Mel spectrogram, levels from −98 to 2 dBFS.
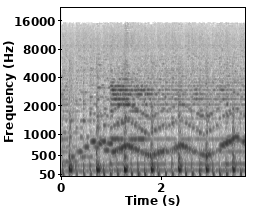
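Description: A noise suppressor built for speech stays active across the whole clip, even though this is not speech. It treats steady parts of the sound as noise and pulls them down. The level swings by around 10 dB as the suppressor clamps and releases. Held tones and tails sink while onsets pass through. The result is a pumping, fluttering or thinned texture throughout.

Three spots show sound cut by the noise suppressor. From 0.00 to 0.39 s, the sound drops by about 8 dB for roughly a third of a second. From 2.09 to 2.25 s, it dips by about 9 dB for a brief stretch. From 2.52 to 2.83 s, it falls again by about 8 dB for roughly a third of a second. In each case the sustained or decaying part sinks in level or its decay is cut short.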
